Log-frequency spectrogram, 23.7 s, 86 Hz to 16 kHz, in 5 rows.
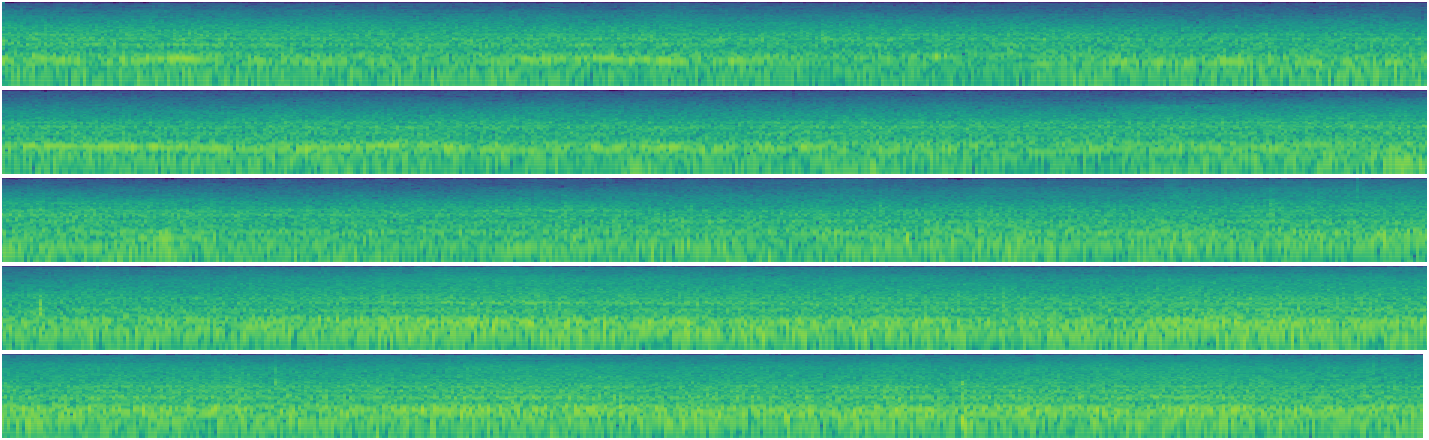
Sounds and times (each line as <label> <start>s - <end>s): Winter Wind Mix 0.0s - 23.7s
